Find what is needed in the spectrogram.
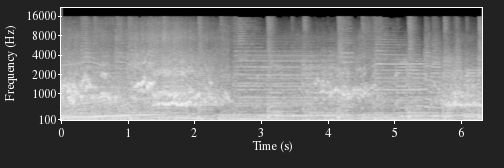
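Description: Car tyres screeching several times over a car engine that revs up during the first second or so, with background music underneath.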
